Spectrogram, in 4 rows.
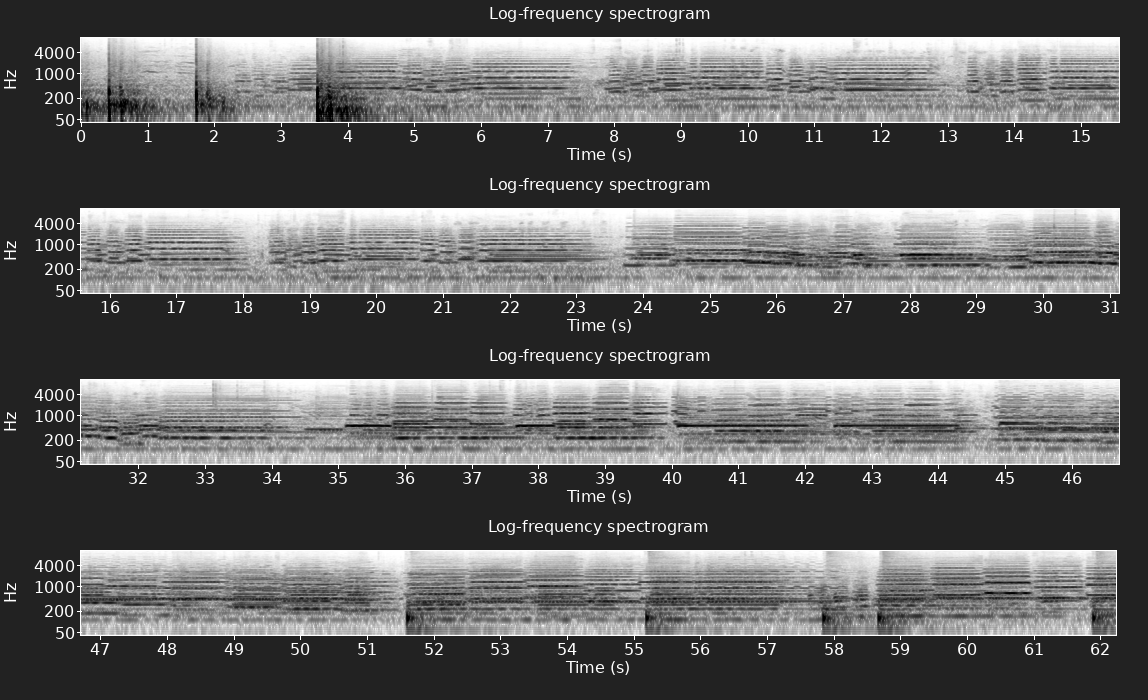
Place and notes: Xagħra, Malta - fiesta
summer fiesta in gozo/malta
a bit strange, fireworks are during the day
21 August 1996, 14:30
